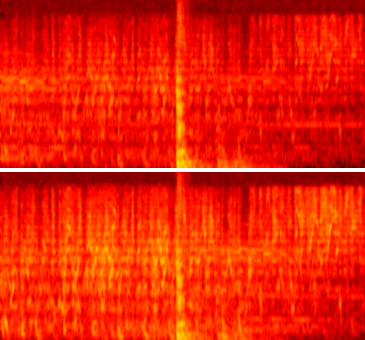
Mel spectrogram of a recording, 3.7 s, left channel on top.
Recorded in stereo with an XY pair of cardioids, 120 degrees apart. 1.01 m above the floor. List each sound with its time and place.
0.0 s an insect: 45° right
1.8 s knocking: 5° left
